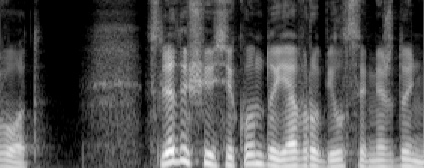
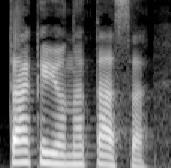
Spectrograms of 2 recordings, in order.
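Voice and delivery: cheering; 8 semitones higher, 6 dB louder than usual. Acted. Сыкиль подбадривает из угла.

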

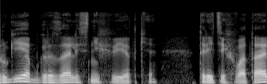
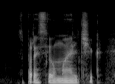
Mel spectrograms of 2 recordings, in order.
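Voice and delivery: ordinary delivery, nothing marked

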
